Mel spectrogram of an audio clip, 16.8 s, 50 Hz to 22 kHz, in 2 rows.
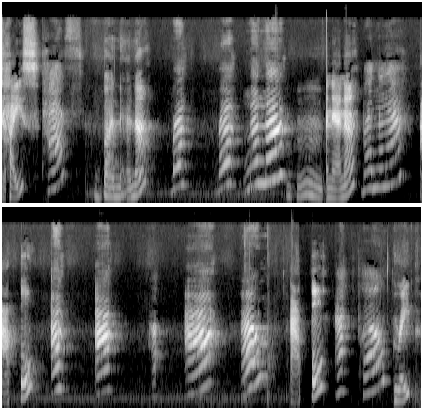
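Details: Boy about 3 years old diagnosed with verbal apraxia and a very severe articulation disorder, recorded before starting speech therapy, with about 10 very short intelligible words; childhood apraxia of speech.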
